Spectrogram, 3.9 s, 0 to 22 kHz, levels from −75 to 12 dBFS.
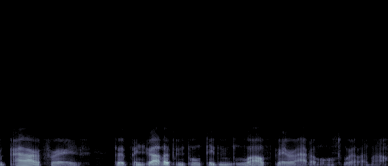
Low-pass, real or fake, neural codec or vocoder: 5.4 kHz; fake; autoencoder, 44.1 kHz, a latent of 192 numbers a frame, MeloTTS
